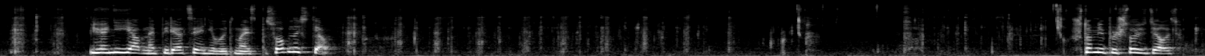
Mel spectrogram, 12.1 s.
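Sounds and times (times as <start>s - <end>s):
wet chewing clicks and smacks: 3.4s - 8.4s, 9.2s - 10.7s.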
